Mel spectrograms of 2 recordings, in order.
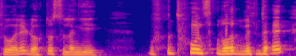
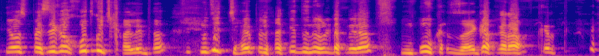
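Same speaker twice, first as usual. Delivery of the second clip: laughing; 7 semitones higher, 4 dB louder than usual. Real, not acted. Mocking friend's ungrateful complaint.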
